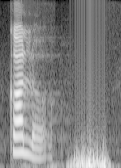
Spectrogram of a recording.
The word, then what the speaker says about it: colour: ஆனால் கவனிக்க வேண்டியது என்னென்னா, இதில் UR இரண்டுமே எழுதுவோம், ஆனால் அதுக்கான ஓசை இருக்காது. இந்த இடத்துல யூ எழுதுவோம், ஆனால் அதுக்கும் ஓசை இருக்காது. இப்போ ஒலிகளை பார்ப்போம். இக், இல், கலர், கலர்.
